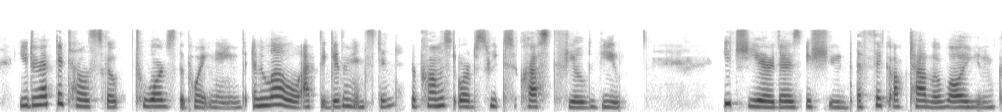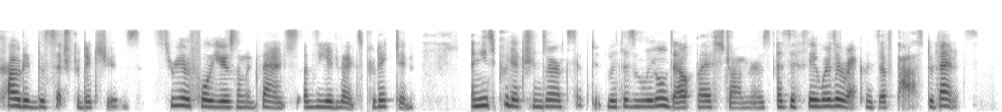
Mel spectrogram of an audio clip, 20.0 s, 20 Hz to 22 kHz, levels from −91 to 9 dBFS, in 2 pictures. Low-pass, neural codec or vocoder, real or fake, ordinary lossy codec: 7.2 kHz; codec, 16 kHz, 1 kbps, FreqCodec, larger model; fake; AAC, 48 kbps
